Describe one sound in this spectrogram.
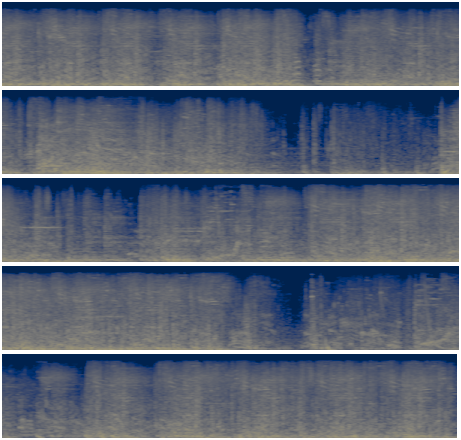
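Spell blasts and hits crash and crackle in quick succession.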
